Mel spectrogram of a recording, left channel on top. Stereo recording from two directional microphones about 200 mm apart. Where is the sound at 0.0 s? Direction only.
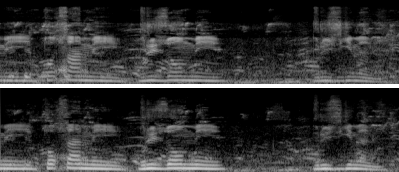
45° right (ahead or behind).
